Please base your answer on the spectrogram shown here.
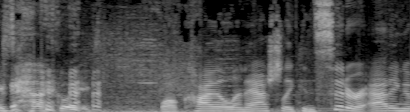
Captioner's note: laughs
